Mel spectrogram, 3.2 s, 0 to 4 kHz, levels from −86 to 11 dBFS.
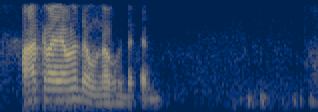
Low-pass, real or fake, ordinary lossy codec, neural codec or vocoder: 3.6 kHz; real; none; none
